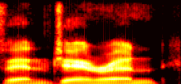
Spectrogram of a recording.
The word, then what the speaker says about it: Van Buren: His name, pronounced Van Jaren, and his family's ancestry was entirely Dutch, tracing back to the earliest European settlers in that region.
